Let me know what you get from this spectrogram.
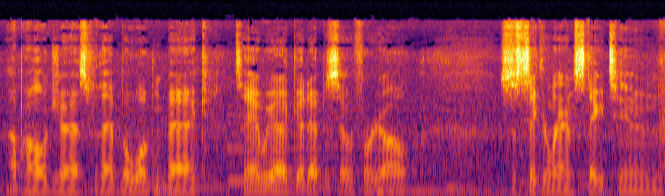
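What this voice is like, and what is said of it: Weak, worn-out voice. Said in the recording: “My voice is a little dead. I'm recovering from being sick ... I'm going to sound a little dead today”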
